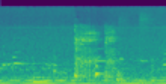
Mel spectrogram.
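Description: A short cough about a second in, over a steady low hum.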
